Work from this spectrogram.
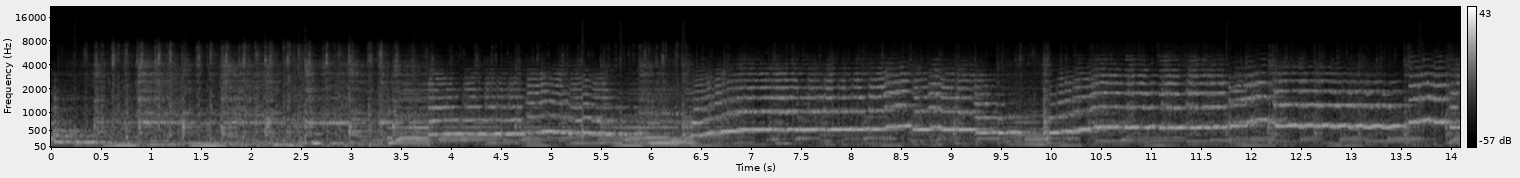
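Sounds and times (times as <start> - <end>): brass playing held notes: 3.7 - 14.0.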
